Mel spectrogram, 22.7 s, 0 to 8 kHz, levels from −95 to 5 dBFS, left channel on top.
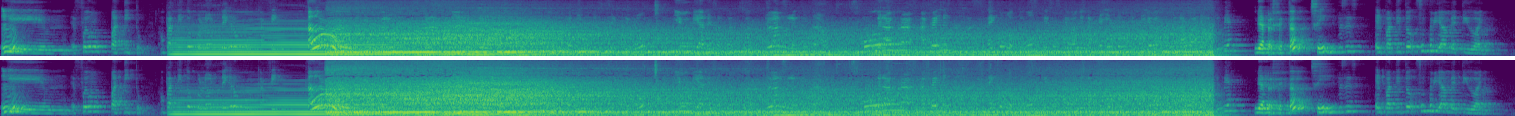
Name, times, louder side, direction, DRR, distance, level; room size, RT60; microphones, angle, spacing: voice 1, 0.1-2.1 2.4-4.2 4.6-6.0 6.3-9.7 10.1-12.5 13.2-18.5 20.1-20.3 20.6-22.3, equal, ahead, 5 dB, 4.2 m, -34 dB
Bowed string instrument, 2.5-9.1, left 2 dB, 65° left, 3.2 m, -22 dB
voice 2, 4.6-5.5 12.9-13.6 18.8-19.9, left 1 dB, 35° left, 4 dB, 4.6 m, -22 dB
sound 1, 4.9-18.2, right 2 dB, 80° right, 1.2 m, -19 dB
23.0 x 18.0 x 7.4 m, 0.63 s
head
